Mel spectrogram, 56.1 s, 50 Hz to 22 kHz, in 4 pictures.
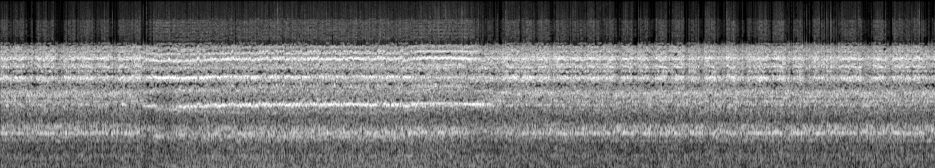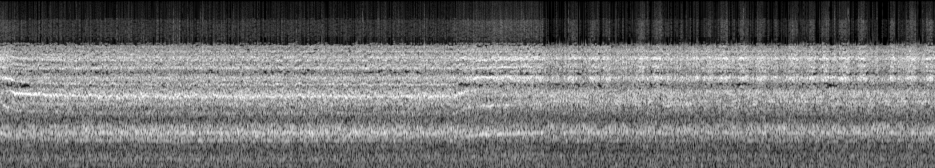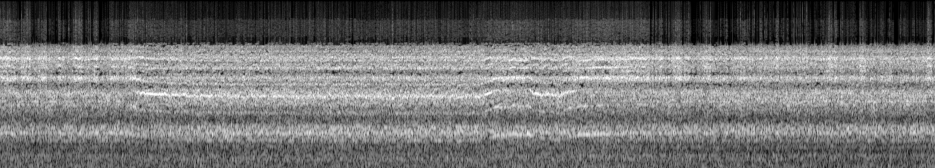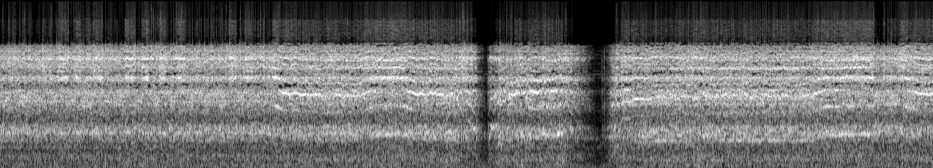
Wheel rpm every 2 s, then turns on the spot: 230, 220, 210, 230, 230, 230, 230, 210, 210, 210, 220, 230, 230, 230, 230, 220, 210, 210, 230, 230, 230, 230, 230, 220, 170, 110, 200, 220.
50-52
